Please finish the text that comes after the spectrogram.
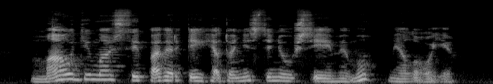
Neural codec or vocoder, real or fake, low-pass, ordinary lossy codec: vocoder, 44.1 kHz, 128 mel bands every 512 samples, BigVGAN v2; fake; 14.4 kHz; AAC, 48 kbps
